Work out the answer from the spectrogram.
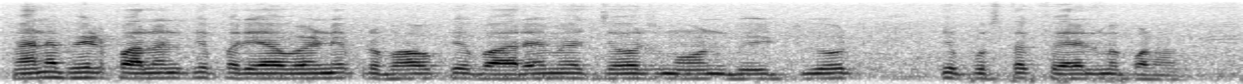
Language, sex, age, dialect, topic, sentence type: Hindi, male, 36-40, Marwari Dhudhari, agriculture, statement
